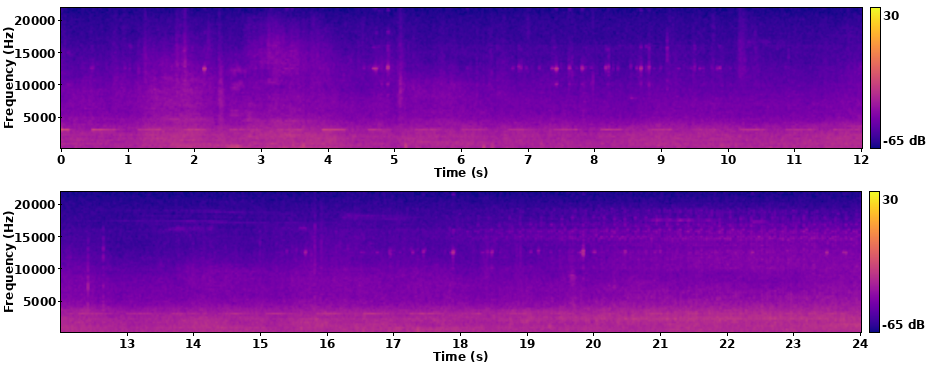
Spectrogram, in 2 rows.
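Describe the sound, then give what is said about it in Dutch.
Street sounds during a blockade of the A12 motorway: steady, dense traffic rumble of trucks and cars, with a faint repeating reversing beep running through it and no voices. “we gaan nog even wat straatgeluiden bij doen.”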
